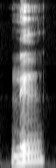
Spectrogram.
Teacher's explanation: the tip of the tongue touches the upper gums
